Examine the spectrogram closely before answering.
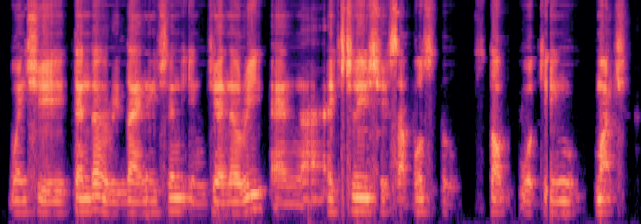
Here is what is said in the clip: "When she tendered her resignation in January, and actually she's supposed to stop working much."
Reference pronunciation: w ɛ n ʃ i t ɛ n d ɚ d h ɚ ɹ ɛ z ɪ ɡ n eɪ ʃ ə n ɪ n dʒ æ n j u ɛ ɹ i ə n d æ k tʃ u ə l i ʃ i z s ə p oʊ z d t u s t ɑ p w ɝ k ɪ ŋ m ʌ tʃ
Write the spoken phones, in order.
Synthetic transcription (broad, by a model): w ɛ n ʃ i t ɛ n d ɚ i l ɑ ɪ n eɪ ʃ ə n ɪ n dʒ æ n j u ɹ i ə n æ k tʃ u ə l i ʃ i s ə p oʊ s t u s t ɑ p w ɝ k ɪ ŋ m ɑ tʃ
